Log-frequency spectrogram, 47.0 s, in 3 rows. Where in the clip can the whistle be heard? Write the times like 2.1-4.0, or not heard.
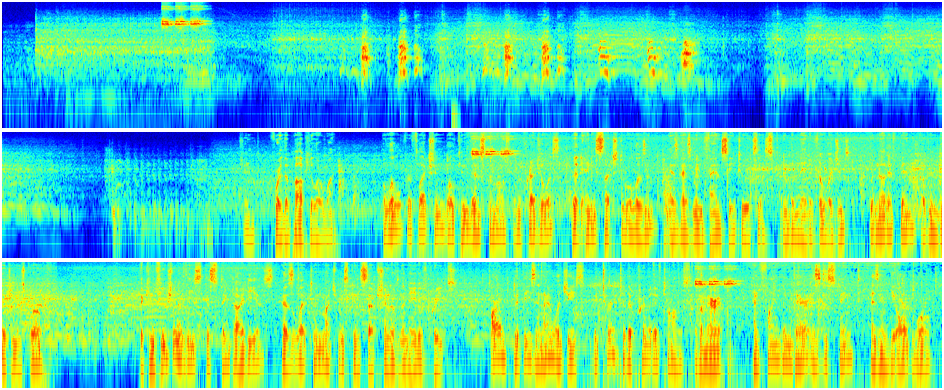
2.6-3.5, 23.4-24.3, 42.9-43.7.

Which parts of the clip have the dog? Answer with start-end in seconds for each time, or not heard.
5.6-11.6.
